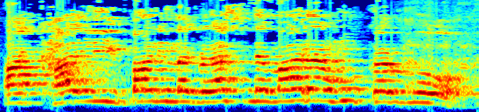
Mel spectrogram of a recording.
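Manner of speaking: mock stern teacher. Teacher scolds the boy.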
